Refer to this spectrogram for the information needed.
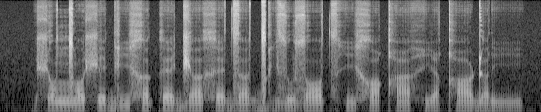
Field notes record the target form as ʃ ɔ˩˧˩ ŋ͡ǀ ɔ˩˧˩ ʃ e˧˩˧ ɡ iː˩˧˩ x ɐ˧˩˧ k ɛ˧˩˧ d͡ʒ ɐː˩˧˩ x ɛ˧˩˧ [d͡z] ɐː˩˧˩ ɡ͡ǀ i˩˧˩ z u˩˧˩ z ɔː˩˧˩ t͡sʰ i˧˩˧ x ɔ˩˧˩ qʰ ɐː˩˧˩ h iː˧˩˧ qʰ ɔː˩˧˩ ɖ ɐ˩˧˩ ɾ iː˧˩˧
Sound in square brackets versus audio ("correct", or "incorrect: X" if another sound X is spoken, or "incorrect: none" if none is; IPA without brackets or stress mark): correct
